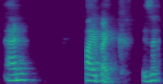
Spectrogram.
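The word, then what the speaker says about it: PIPAC: before i start i want to get the pronunciation right it's hipec and pi pike is that correct absolutely so let me ask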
